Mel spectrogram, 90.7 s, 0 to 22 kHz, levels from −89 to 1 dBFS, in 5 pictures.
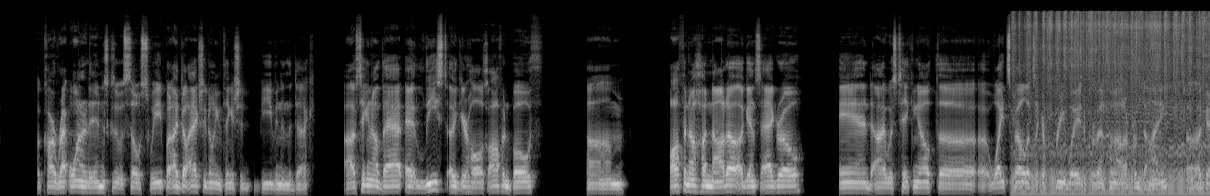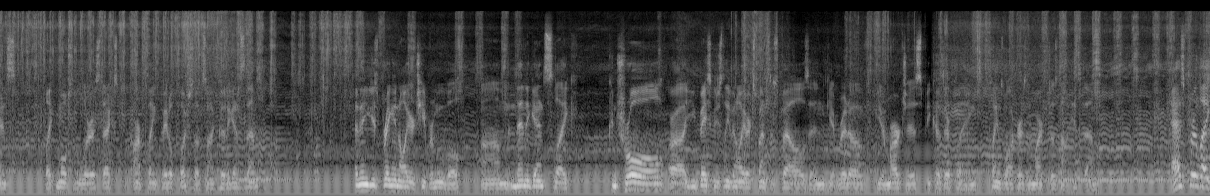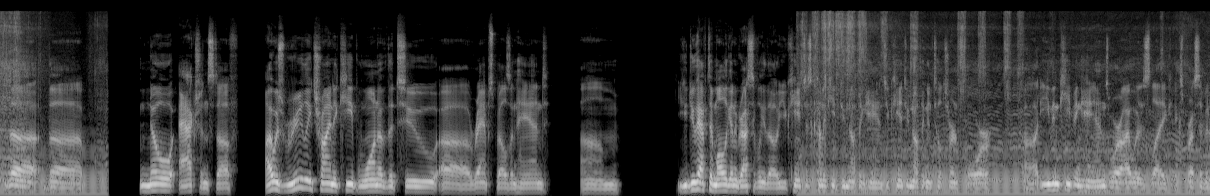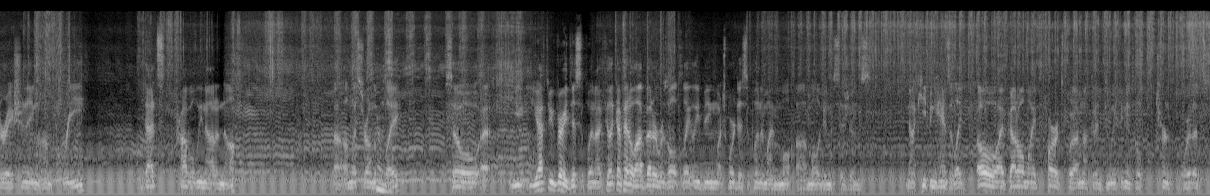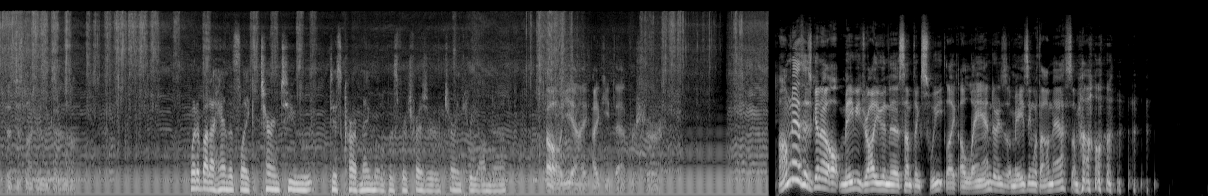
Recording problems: electrical hum; loud; from 15 to 38 s and from 48 s to 1:24; 60 Hz, 8 dB below the speech

